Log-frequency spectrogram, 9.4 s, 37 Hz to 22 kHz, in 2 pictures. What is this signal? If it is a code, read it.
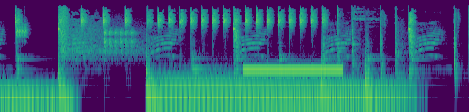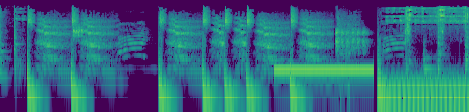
Ringback tone (Europe, 425 Hz).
